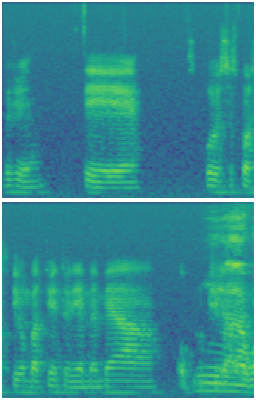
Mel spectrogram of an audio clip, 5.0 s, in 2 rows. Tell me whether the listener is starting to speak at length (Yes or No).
Yes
